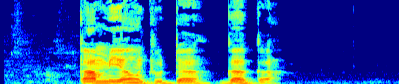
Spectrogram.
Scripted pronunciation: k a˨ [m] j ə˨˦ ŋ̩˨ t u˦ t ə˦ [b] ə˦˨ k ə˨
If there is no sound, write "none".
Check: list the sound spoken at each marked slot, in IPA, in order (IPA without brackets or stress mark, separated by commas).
m, ɡ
